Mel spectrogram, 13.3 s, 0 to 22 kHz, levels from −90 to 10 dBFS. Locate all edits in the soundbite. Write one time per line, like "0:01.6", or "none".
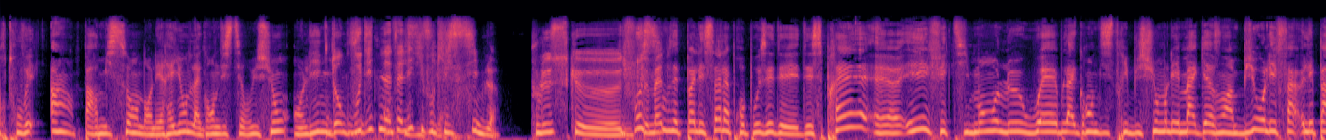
0:06.6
